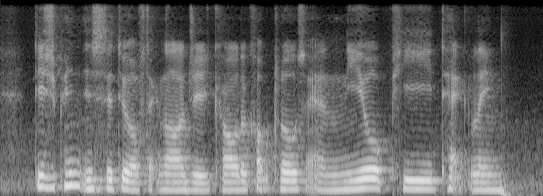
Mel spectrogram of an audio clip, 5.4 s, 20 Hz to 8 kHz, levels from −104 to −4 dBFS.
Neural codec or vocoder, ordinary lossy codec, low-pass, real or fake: codec, 16 kHz in and 24 kHz out, 1 kbps, XY-Tokenizer; none; 7.2 kHz; fake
